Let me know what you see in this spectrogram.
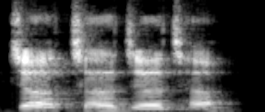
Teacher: इनका उच्चारण जिह्वा के मध्य भाग से तालु में स्पर्श करके होता है। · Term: तालव्य वर्ण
